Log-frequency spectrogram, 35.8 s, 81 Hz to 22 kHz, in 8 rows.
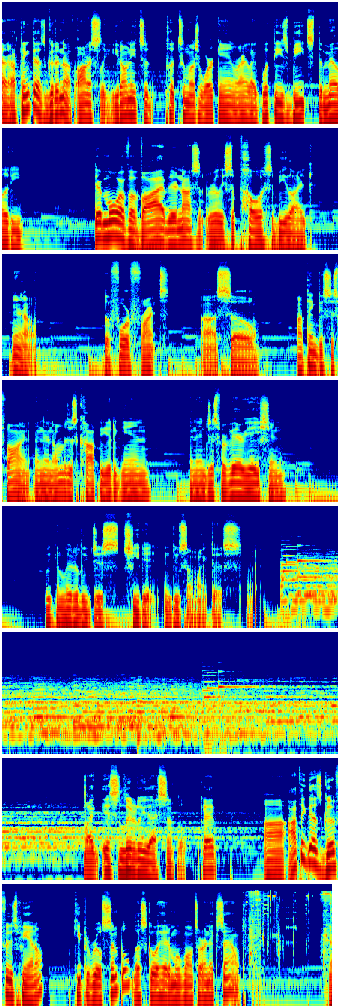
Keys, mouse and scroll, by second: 5.7 ctrl+click, 9.0 shift+click, 10.7 right click, 13.9 ctrl+a, 15.2 shift+click, 18.2 right click, 18.5 ctrl+click, 20.5 right click, 21.4 space, 22.2 right click, 27.4 space, 30.4 double click.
